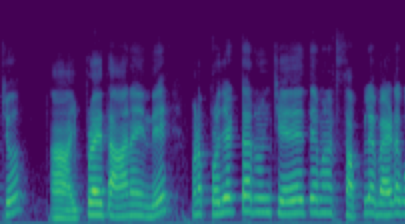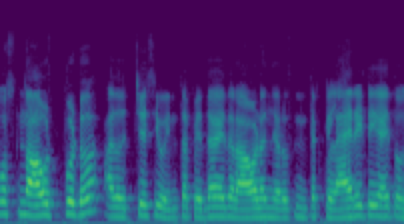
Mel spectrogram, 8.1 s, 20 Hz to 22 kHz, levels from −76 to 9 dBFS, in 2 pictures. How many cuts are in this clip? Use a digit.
0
